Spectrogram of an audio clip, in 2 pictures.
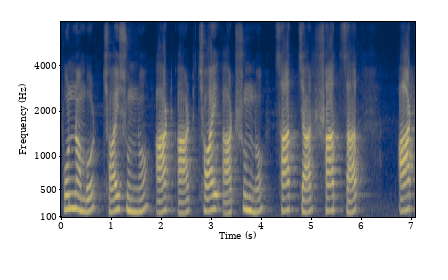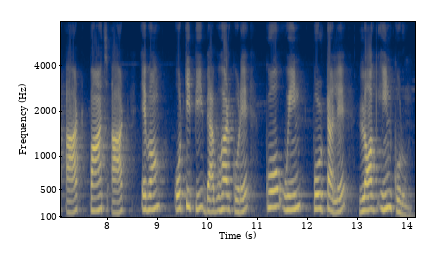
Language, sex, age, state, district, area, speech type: Bengali, male, 30-45, West Bengal, Paschim Bardhaman, urban, read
